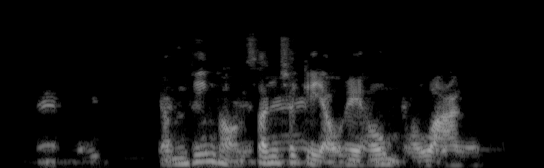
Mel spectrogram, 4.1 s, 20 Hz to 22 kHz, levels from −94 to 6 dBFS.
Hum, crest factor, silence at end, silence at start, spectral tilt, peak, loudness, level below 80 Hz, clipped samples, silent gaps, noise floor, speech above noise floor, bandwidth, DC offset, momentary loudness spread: none; 20 dB; 0.5 s; 0.3 s; -6.5 dB/octave; -22 dBFS; -39 LUFS; -86 dBFS; under 0.1%; 0.83-0.88 s; -66 dBFS; 27 dB; 8.8 kHz; under 0.1%; 15 LU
